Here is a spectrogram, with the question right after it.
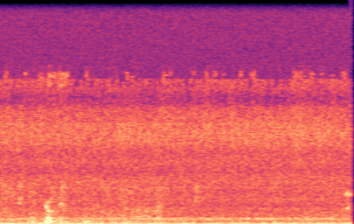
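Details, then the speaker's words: A brief, faint gurgling rumble from an adult's stomach over a quiet room hum, heard while lying in a supine twist during yin yoga; ordinary bowel sounds (stomach rumbling). "If you can hear your tummy rumbling like mine just did, that's a good sign that your nervous system is entering the rest and digest state, the place of calm that we're looking for."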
